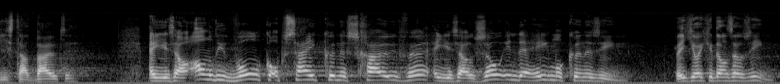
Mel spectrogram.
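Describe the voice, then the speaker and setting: Animated preacher man, high lively voice. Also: long reverb tail. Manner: emphatic, repetitive preaching addressed to children. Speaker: pastor. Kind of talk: children's prayer-day sermon. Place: church.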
